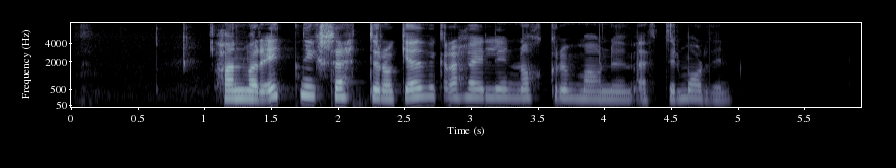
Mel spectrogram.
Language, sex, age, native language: Icelandic, female, 30-39, Icelandic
